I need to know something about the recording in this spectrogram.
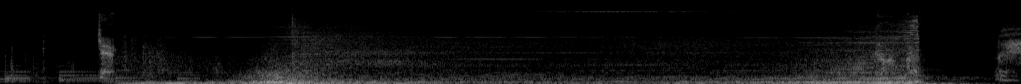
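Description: A deep roaring rumble swells and then cuts off.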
